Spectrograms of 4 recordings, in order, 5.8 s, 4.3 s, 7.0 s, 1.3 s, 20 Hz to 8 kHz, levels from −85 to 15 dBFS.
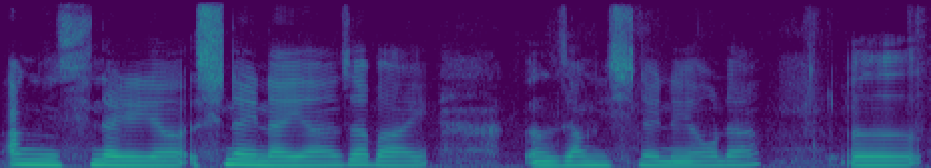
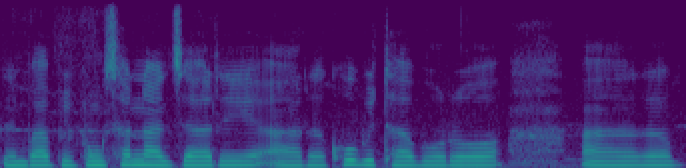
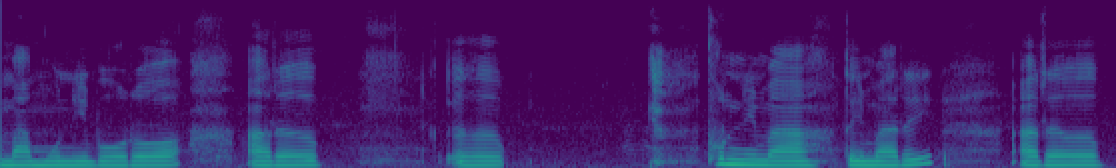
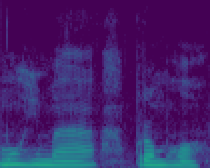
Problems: constant background noise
